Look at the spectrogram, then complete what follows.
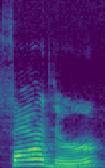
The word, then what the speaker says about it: farther: far به معنای دوره و حالت تفسیریش میشه farther، th وسطش ز نوک زبونی تلفظ میشه، یا further.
